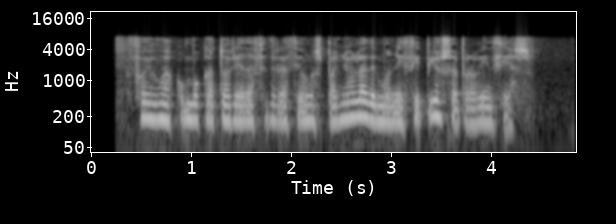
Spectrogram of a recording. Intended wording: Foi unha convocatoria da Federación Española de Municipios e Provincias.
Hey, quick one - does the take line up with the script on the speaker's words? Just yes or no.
yes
